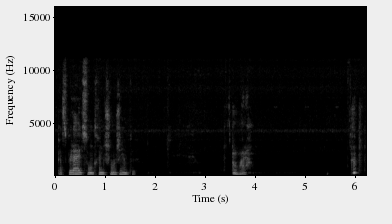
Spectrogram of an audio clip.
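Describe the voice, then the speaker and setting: A woman's voice: low voice, unhurried, vocal fry, dark tone, breathy edge, muffled recording. A woman chatting to viewers as she demonstrates a craft technique, talking while she works and often restarting her sentences. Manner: talks straight to viewers while working, restarts and trails off. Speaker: craft tutorial host.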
